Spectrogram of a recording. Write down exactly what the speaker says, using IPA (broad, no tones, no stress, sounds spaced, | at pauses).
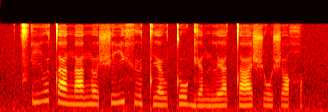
t͡sʼ i ʊ̯ t a n a n ʌ ʃ i xʲ o tʲ a ʊ̯ t o ɡʲ a n lʲ a t a ʃ o ʃ ʌ χ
